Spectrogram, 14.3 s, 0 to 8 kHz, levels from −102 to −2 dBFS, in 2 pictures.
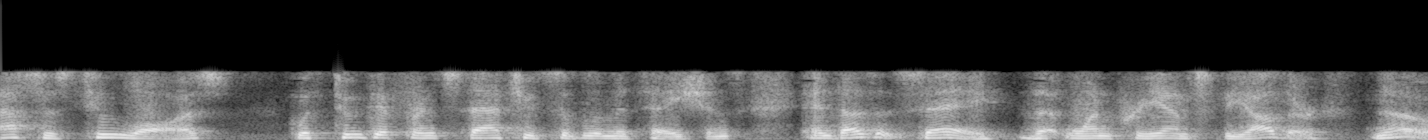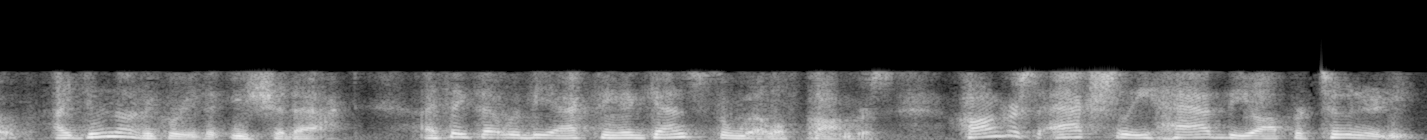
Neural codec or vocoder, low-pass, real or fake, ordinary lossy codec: codec, 24 kHz, 0.9 kbps, DualCodec; 7.2 kHz; fake; AAC, 16 kbps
